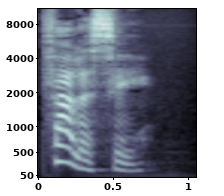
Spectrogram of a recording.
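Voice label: "fallacy", British English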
